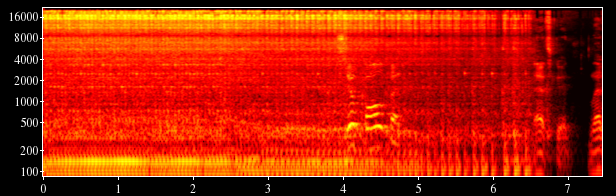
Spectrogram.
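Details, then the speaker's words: Honda ATC70 after rebuild, first start still cold on a remote fuel reservoir and CT70 coil: small single putters at a steady even idle, about three beats a second, no knocks or rattles; normal cold idle. "let's hear how it sounds oh yeah all right nice and quiet super quiet"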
